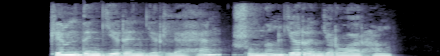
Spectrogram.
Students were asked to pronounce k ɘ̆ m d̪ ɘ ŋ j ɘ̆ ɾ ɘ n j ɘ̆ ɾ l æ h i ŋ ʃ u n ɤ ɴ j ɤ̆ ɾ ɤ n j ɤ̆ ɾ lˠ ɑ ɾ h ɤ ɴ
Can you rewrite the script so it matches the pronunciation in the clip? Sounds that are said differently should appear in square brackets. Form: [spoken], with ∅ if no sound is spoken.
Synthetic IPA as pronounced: k ɘ̆ m d̪ ɘ ŋ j ɘ̆ ɾ ɘ n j ɘ̆ ɾ l æ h [æ] ŋ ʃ u n ɤ ɴ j ɤ̆ ɾ ɤ n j ɤ̆ ɾ lˠ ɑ ɾ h ɤ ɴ

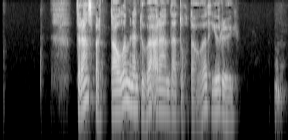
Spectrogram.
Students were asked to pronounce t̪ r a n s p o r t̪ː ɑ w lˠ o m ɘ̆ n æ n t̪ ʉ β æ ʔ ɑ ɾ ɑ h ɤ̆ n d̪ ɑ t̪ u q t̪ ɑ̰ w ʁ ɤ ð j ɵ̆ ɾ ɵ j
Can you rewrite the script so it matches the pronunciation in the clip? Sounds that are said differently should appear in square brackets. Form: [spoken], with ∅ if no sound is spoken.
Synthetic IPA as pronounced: t̪ r a n s p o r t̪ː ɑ w lˠ [ɤ] m ɘ̆ n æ n t̪ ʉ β æ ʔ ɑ ɾ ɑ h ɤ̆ n d̪ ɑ t̪ u q t̪ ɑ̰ w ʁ ɤ ð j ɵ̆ ɾ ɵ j

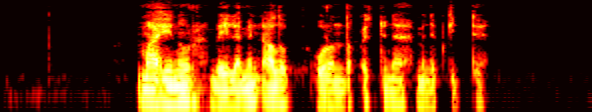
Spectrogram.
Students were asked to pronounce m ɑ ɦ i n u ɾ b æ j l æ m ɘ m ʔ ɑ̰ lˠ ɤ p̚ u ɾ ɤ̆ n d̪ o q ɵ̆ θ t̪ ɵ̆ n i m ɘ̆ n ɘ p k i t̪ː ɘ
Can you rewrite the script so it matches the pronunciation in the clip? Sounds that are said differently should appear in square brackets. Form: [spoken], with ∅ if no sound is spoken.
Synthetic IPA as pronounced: m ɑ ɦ i n u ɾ b æ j l æ m ɘ [n] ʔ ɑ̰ lˠ ɤ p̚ u ɾ ɤ̆ n d̪ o q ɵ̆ θ t̪ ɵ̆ n [æ] m ɘ̆ n ɘ p k i t̪ː ɘ

